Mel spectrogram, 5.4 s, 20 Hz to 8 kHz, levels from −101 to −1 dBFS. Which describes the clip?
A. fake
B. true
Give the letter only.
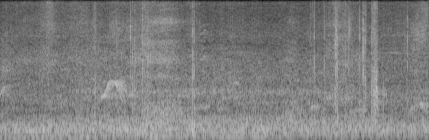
B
